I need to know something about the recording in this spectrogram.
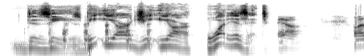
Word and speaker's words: Berger: What is Berger's disease? Berger. What is it? Yeah. Well, that's how I pronounced it first. I think it's actually pronounced Berger disease.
